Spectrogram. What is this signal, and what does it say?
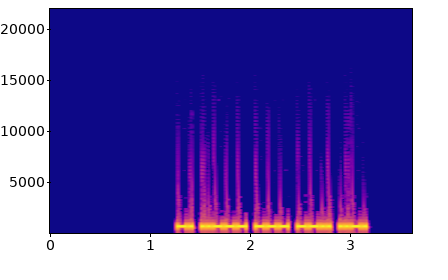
Morse code, heard as a keyed tone, about 38 wpm, 700 Hz. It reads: N2OZF
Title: USA Call Signs - 5 Characters - Repeated 2x - 40wpm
